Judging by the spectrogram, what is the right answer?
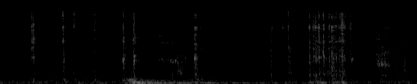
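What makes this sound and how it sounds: An orange soap bar held in the hand is scraped and carved with a utility blade. Short, crisp cutting and scraping strokes come in quick bursts with bright, dry texture and a soft low thud underneath. Each stroke ends almost at once, with no ring.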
